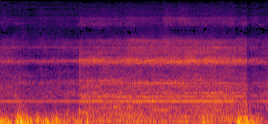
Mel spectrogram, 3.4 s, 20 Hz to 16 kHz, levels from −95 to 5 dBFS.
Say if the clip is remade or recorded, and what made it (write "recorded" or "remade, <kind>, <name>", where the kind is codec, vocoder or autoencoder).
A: remade, codec, SNAC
